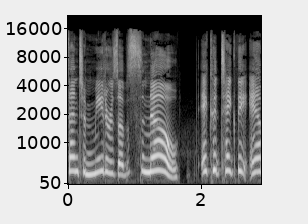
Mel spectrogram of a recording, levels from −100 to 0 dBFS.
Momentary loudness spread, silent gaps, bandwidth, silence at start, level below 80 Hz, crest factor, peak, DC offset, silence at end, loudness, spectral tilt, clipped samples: 8 LU; none; 16 kHz; 0 s; -70 dBFS; 16 dB; -6 dBFS; under 0.1%; 0 s; -20 LUFS; -2 dB/octave; under 0.1%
